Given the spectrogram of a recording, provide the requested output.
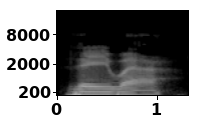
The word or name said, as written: they were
